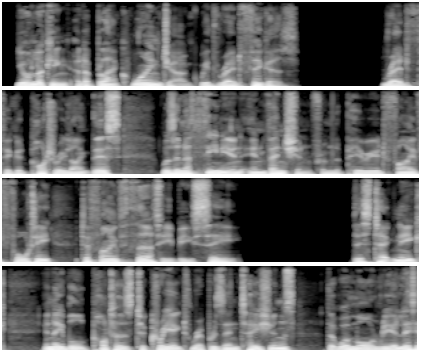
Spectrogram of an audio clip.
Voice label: audioguide; Dacia Felix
